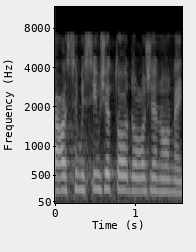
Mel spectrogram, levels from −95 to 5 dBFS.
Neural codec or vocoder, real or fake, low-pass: none; real; 7.2 kHz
